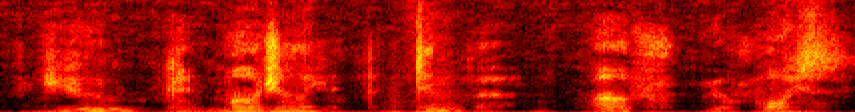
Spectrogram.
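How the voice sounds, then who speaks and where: Villainous robot warlord for audio drama, male actor: eloquent, menacing, mock-courteous, very unhurried with theatrical pauses, crisp forceful edge, slight home-recording noise. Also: fairly low pitch, full character voice, low-quality recording. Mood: smug, sinister. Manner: theatrical, deliberate, with dramatic pauses and drops to whispers.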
